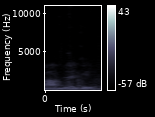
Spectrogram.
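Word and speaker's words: Tombigbee: Tom Bigby.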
